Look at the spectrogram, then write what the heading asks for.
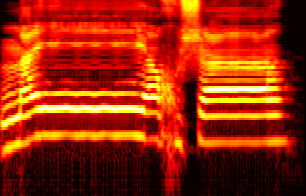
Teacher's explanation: من یخشیٰ، یہاں پر ادغام کا قاعدہ ہو رہا ہے کیونکہ نون ساکن کے بعد یا آ رہا ہے، تو یہاں پر ہم یا پر تھوڑی دیر آواز کو روک کر ادغام اس طرح سے کریں گے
